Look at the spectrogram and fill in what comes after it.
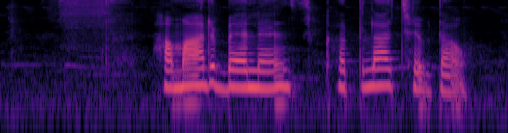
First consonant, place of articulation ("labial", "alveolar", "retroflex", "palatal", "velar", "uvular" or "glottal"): glottal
